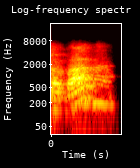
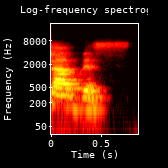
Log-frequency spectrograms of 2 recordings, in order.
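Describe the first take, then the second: First: The word ends with a t sound. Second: The word ends with an s sound. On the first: "some will pronounce this final letter as a Taf" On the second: "some will pronounce this as a Sab"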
